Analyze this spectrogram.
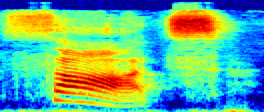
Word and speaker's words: thought: fica assim sax lotes e tem algumas letras silenciosas aqui por exemplo o gh e o então vai ficar assim lotes lote lembrando que o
